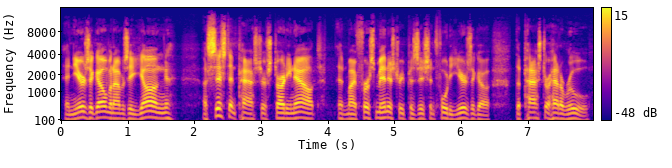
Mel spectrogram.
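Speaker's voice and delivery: usual speaking voice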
